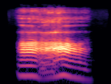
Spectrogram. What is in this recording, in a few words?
voiced epiglottal fricative, phoneme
